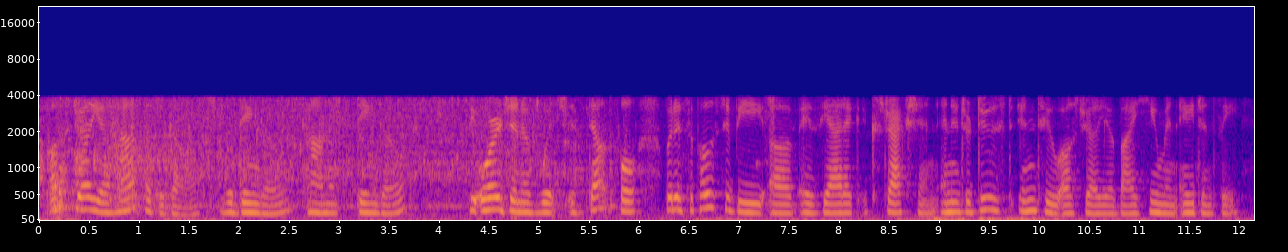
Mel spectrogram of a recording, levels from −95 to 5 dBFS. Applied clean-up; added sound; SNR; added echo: none; Squeak + Toilet flush; 11 dB; none.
